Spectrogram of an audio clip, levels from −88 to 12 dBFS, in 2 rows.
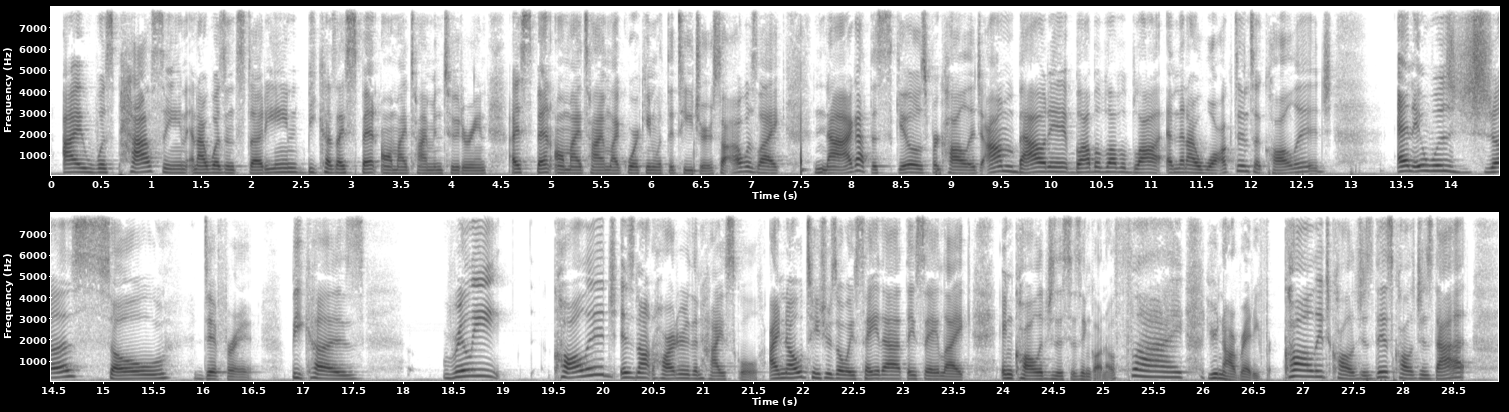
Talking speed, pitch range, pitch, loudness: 190 wpm, 155-210 Hz, 175 Hz, -19 LUFS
